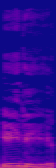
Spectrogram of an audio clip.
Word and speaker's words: EDI: why are you named Edie Edie is the phonetic pronunciation of EDI that is an acronym for enhanced defense intelligence how are you getting along with Joker mr.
